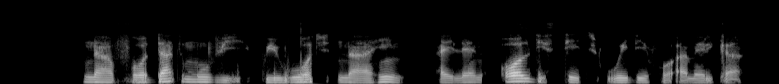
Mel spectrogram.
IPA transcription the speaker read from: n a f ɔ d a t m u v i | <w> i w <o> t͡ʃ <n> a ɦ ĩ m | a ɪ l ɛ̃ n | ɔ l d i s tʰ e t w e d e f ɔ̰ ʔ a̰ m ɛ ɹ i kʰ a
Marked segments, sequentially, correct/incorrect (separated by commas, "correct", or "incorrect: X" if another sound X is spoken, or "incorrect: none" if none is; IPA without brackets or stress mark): correct, incorrect: ɔ, correct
